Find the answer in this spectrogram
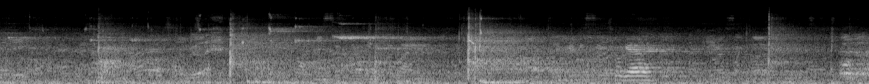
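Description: Badminton rackets striking the shuttlecock in a doubles rally in a large gym hall: sharp cracks a second or two apart, the loudest a little under five seconds in. Spectators chatter throughout.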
